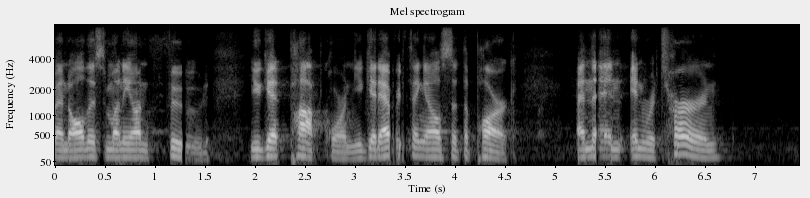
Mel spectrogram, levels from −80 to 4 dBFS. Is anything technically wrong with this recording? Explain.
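Yes, there are lost AMR speech frames at 1.27–1.43 s, 3.35–3.54 s and 5.41–5.57 s. The decoder covers each loss by reusing the last good pitch and vocal tract settings at falling gain, so you hear short warbly dips, choppiest around 3.4 s.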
